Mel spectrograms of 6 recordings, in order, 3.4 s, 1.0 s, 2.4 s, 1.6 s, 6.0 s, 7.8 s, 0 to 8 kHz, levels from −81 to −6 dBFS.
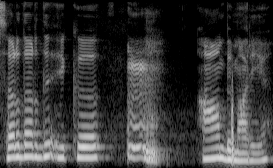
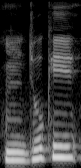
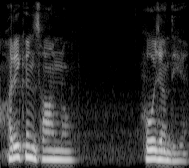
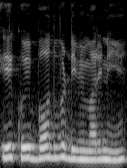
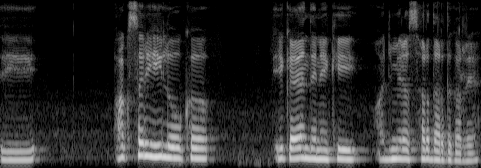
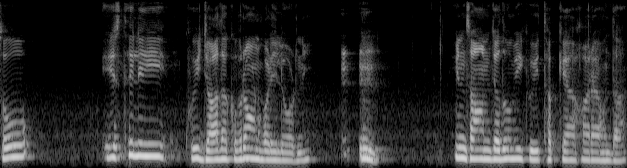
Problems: background sounds at intervals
